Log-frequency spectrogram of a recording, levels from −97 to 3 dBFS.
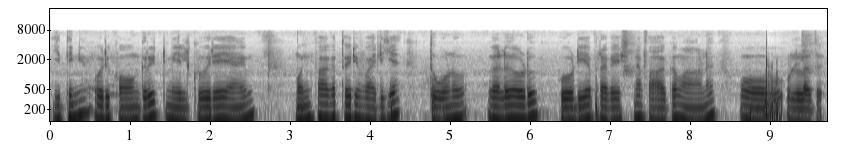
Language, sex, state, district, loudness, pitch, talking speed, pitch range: Malayalam, male, Kerala, Kollam, -16 LUFS, 120 Hz, 80 wpm, 110-130 Hz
